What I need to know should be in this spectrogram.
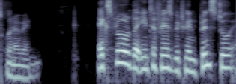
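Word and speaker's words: Cynefin: Written as Sinawin, but it's pronounced as Kunawin.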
